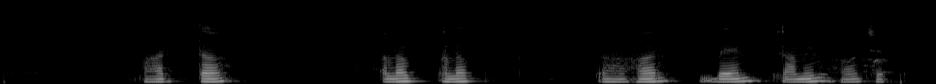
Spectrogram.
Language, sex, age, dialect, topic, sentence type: Magahi, male, 18-24, Northeastern/Surjapuri, banking, statement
